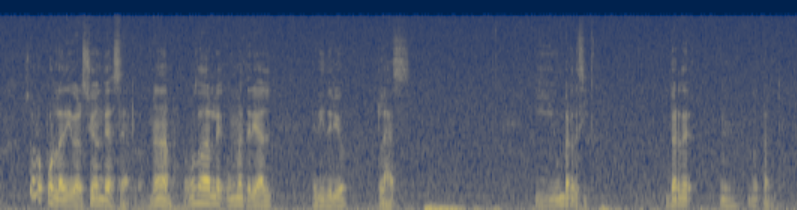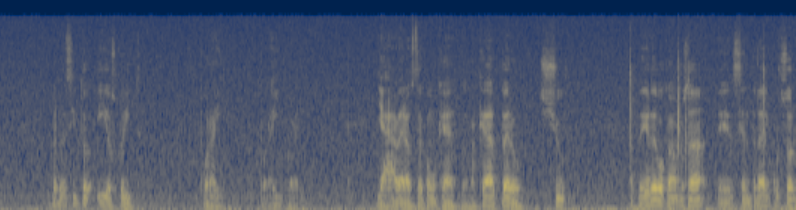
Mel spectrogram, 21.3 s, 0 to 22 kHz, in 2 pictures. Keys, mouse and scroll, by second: 0.7 click, 5.2 click, 8.3 click, 10.0 click, 11.4-11.9 scroll down 1, 12.1-13.1 scroll down 4, 19.6 shift+c, 20.2-20.6 shift+scroll up 3, 20.9 shift+click.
